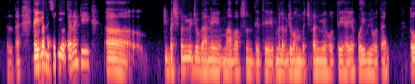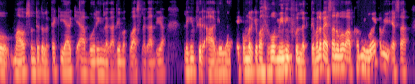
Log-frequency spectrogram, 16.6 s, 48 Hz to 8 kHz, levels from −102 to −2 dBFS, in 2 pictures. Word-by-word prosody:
बदलता 90 +1 -13
है। 95 - -7 0.3
कई 130 +1 +9
बार 160 -1 +6
ऐसा 145 - -1
भी 145 - +5
होता 130 -1 +3
है 135 - +4
ना 170 - +1
कि 175 -1 -1 0.4
अ, - - +1 1.1
कि - - -7
बचपन 105 +2 -4
में 120 0 0
जो 115 -1 -2
गाने 105 -1 -2
माँ-बाप 100 +1 -5
सुनते 100 -3 -8
थे, 95 0 -4
मतलब 100 -1 -3
जब 100 -1 -1
हम 100 -1 -1
बचपन 95 +2 -5
में 100 0 -1
होते 95 0 -5
हैं 95 -1 -5
या 100 +1 -4
कोई 95 - -1
भी 100 0 -3
होता 95 -2 -7
है, - - -7 0.5
तो 110 -2 +3
माँ-बाप 100 +2 0
सुनते 105 0 -4
हैं 110 - -5
तो 110 - 0
लगता 95 +3 -6
है 110 - -13
कि 110 0 -4
यार 105 0 -1
क्या 105 - -6
बोरिंग 100 +1 -2
लगा 90 -1 -6
दिया, 95 0 -2
बकवास 95 - -7
लगा 90 - -9
दिया। 95 +2 -9 0.4
लेकिन 110 +2 0
फिर 115 - +2
आगे 100 +2 -1
जाके 95 -1 -5
एक 110 - -10
उम्र 110 0 +6
के 110 - +1
पास 110 -1 +1
वो 115 +1 +6
मीनिंगफुल 120 0 +5
लगते 100 - -3
हैं। 105 - 0
मतलब 135 +4 +6
ऐसा 140 - +4
अनुभव 130 0 +6
आपका 110 +2 -2
भी 130 - +4
हुआ 120 +1 +4
है - - -1
कभी 150 -4 +1
ऐसा? 105 -1 -7
105 Hz, 245 wpm, -22 LUFS, 100-115 Hz, 1.1 s, कई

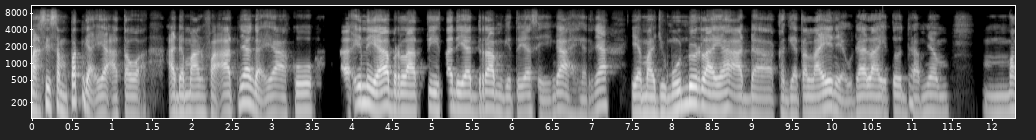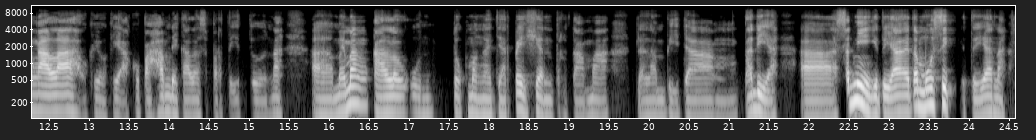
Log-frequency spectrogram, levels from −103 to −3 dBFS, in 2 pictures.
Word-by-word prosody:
masih 160 +6 +3
sempet 170 +6 +1
nggak, - - 0
ya, 135 - +1
atau 130 +1 -3 0.3
ada 135 0 +1
manfaatnya 140 +8 +1
nggak, 145 - 0
ya, 135 +1 -2
aku, 145 +2 -1 0.4
eee, 195 +8 +1
ini, 185 -6 +5
ya, 170 +3 +9
berlatih 145 -1 +2
tadi, 155 -2 +1
ya, 145 - +2
drum 145 -1 0
gitu, 130 +1 -8
ya, 140 - -2
sehingga 130 +3 -3
akhirnya, 115 +10 -4 0.3
ya, 135 - +2
maju 130 0 0
mundurlah, 170 +1 +5
ya, 145 +3 +2 0.2
ada 120 -1 -6
kegiatan 125 +1 -6
lain, 140 +4 +2
ya, 110 - -6
udahlah 135 +3 0
itu 135 +3 -6
drumnya 130 +3 -7 0.6
mengalah, 140 +1 +1
oke 120 -2 -16
oke 110 +4 -16
aku - - -15
paham, 130 +1 -5
deh, 120 -3 -6
kalau 115 0 -9
seperti 110 +4 -19
itu. 105 -1 -16
Nah, 125 0 -9 0.4
eee, 115 -1 -5
memang 175 +8 0
kalau 130 0 0
untuk 120 0 -13
mengejar 115 -3 -8
passion 120 -6 -4
terutama 110 +1 -14 0.4
dalam 110 +1 -13
bidang 110 0 -10
tadi, 130 -3 0
ya, 110 - -9 0.3
eee, 110 0 -1
seni 175 - +6
gitu, 130 0 -1
ya, 135 +2 +3
atau 165 - +5
musik 185 - +2
gitu, - - -15
ya. 130 +2 -1
Nah, 120 -3 -7
130 Hz, 150 wpm, -24 LUFS, 115-145 Hz, 0.6 s, ya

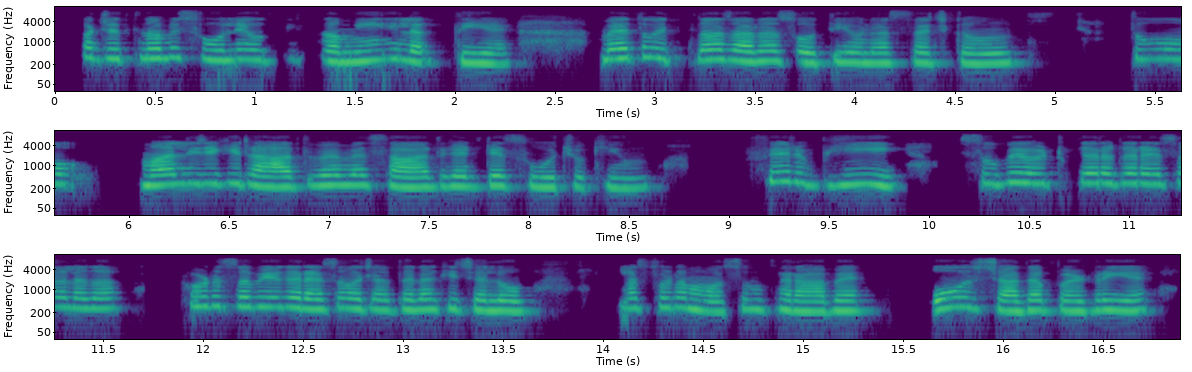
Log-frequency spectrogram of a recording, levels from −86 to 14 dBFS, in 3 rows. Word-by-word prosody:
पर 330 - +2
जितना 305 +1 0
भी 325 - -2
सो 310 -3 -2
लें 285 +1 0
उतनी 280 0 -7
कमी 250 0 +3
ही 300 - -4
लगती 240 -3 +1
है। 215 -1 0 0.5
मैं 305 +2 +5
तो 340 0 -3
इतना 290 -2 0
ज़्यादा 260 -1 +4
सोती 240 -2 -1
हूँ 235 -1 +1
ना 225 0 +2
सच 230 0 -3
कहूँ 220 +1 +1 0.6
तो। 290 -2 -5 0.3
मान 260 +2 +6
लीजिए 285 0 -1
कि 290 - -1
रात 230 -2 +4
में 255 +1 +2
मैं 260 0 +1
7 225 -3 +4
घंटे 240 +1 +2
सो 235 -1 -1
चुकी 220 0 -7
हूँ 210 +1 -5 0.6
फ़िर 335 -2 0
भी 260 -1 0 0.4
सुबह 295 +1 0
उठकर 295 +1 -2
अगर 290 0 +1
ऐसा 280 +1 -2
लगा 270 -1 -1 0.4
थोड़ा-सा 310 -1 0
भी 300 0 +1
अगर 295 -2 +2
ऐसा 260 +1 +1
हो 270 - +3
जाता 250 -1 -2
है - - +3
ना 255 - +3
कि 260 +1 -3
चलो 235 -2 +2 0.6
आज 275 0 -5
थोड़ा 285 0 -1
मौसम 250 +1 -1
ख़राब 225 -2 +3
है, 230 0 +2 0.4
ओस 280 +1 +2
ज़्यादा 235 -1 +4
पड़ 230 -1 0
रही 240 0 +1
है 235 +2 -1
260 Hz, 205 wpm, -24 LUFS, 235-285 Hz, 0.6 s, मान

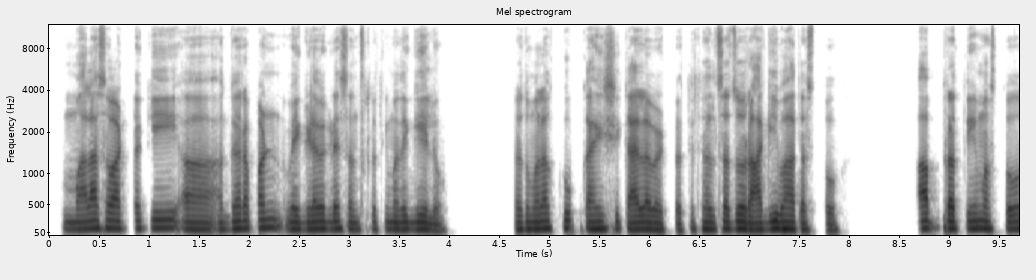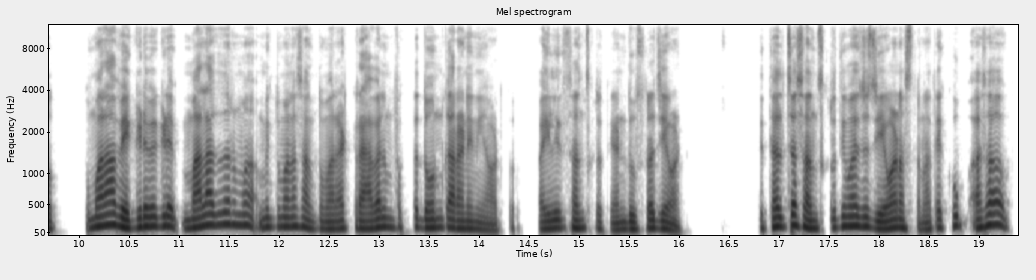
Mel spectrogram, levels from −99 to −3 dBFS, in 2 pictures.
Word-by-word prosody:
मला 110 +2 -1
असं 120 +1 -1
वाटतं, 120 0 -1
की 130 +1 -2
अ, 110 - -6 0.3
अगर 115 +3 -1
आपण 130 +3 -2
वेगळ्या-वेगळ्या 110 +1 0
संस्कृतीमध्ये 110 0 -4
गेलो, 105 -4 -1 0.7
तर 105 - -2
तुम्हाला 110 +1 +1
खूप 125 -1 -4
काही 115 0 +1
शिकायला 110 -2 0
भेटतं. 100 -2 -2
तिथला 110 +1 -1
जो 115 +1 +3
रागी 105 +3 +3
भात 110 -2 +3
असतो, 95 -3 -6 0.8
अप्रतिम 120 -1 0
असतो. 110 0 -2 0.4
तुम्हाला 155 +7 +4
वेगळे-वेगळे 150 +2 +4 0.2
मला 150 +6 +5
जर 185 +1 0
मग 170 -3 0
मी 145 +1 0
तुम्हाला 150 +1 +1
सांगतो, 120 -6 -2
मला 115 +1 +1
ट्रॅव्हल 130 +3 +2
फक्त 135 +2 -9
2 135 0 +1
कारणानी 120 -5 +1
आवडतो. 90 -2 -8 0.2
पहिली 120 +3 +1
संस्कृती 125 -5 -3
आणि 105 +2 -1
दुसरं 110 +3 +1
जेवण. 115 -8 0 0.8
तिथल्या 145 +7 +2
संस्कृतीमध्ये 150 +3 +2
जे 140 - -4
जेवण 120 +4 +4
असतं 120 -5 -3
ना, 105 - -2
ते 135 - -2
खूप 160 +2 -5
असं 175 +5 +3
120 Hz, 160 wpm, -24 LUFS, 110-135 Hz, 0.8 s, मला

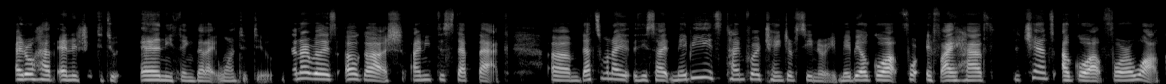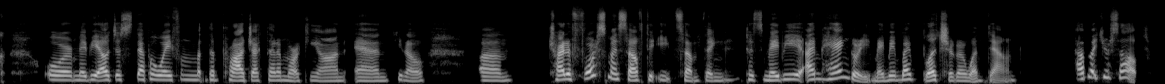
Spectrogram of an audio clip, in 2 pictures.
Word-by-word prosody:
I 225 - +5
don't 240 0 +6
have 215 -2 +2
energy 205 - +1
to - - -13
do - - -6 0.2
anything 195 -4 +3
that 170 - -2
I - - -2
want 165 +1 -8
to - - -14
do. - - -14 0.2
And - - -1
I 280 - +8
realized, 245 -4 +5
"Oh 240 +1 +4
gosh. 205 -3 +3
I 200 - +1
need 215 +1 -7
to 215 - -8
step - - -1
back." - - 0 0.4
Um, 185 -2 +3
that's 215 +9 0
when 265 -2 -4
I 225 -3 +2
decide, 195 0 -1
maybe 220 +11 -2
it's 295 -1 -6
time 230 -3 -3
for 240 -1 -1
a 230 - 0
change 195 -3 -5
of 195 - -4
scenery. 180 -6 -6
Maybe 180 +3 -1
I'll 195 - +5
go 200 +1 +2
out 190 -1 +6
for - - -2
if 205 - -4
I 190 - +8
have 190 0 +2 0.2
the 210 - -13
chance, 280 +3 0
I'll 195 - +5
go 185 -1 +4
out 170 -1 +4
for 190 -1 +1
a 200 - +3
walk. - - +1 0.4
Or 205 -2 +1
maybe 195 +1 0
I'll 195 +2 +5
just 215 0 -4
step 220 -2 -1
away 215 -3 +2
from 210 +1 -9
the 210 - -4
project 180 -2 +1
that 190 -1 -2
I'm 190 - -3
working 175 +1 -5
on, 165 +2 -4
and, 170 0 -3
you 215 - -8
know, 165 +2 -4 0.5
um, 180 0 -2 0.3
try 215 0 +5
to 245 - +6
force 300 - +1
myself 215 -8 +2
to 195 - -4
eat 205 - -10
something, 175 +3 -4
'cause 215 -2 -6
maybe 200 +5 +1
I'm 235 +3 +2
hangry, 285 +7 0
maybe 170 +6 -2
my 220 +3 0
blood 220 -3 +1
sugar 175 -1 -1
went 170 - -4
down. 195 - -6 0.6
How 240 - +2
about 310 +5 -1
yourself? 315 0 -2
200 Hz, 225 wpm, -25 LUFS, 185-225 Hz, 0.6 s, I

